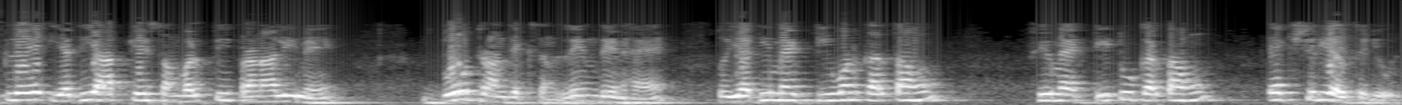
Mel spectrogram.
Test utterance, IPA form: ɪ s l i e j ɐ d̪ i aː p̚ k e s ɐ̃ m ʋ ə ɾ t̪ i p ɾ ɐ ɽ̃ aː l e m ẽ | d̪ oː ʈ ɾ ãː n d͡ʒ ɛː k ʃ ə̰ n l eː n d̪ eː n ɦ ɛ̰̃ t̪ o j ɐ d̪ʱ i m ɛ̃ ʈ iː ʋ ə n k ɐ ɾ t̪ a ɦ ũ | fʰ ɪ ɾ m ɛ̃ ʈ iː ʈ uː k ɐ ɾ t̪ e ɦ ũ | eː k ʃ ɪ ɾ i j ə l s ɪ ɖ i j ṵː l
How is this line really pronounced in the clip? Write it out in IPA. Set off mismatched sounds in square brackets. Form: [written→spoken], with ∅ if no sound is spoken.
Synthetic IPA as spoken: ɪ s l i e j ɐ d̪ i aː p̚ k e s ɐ̃ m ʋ ə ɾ t̪ i p ɾ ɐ ɽ̃ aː l [e→i] m ẽ | d̪ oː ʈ ɾ ãː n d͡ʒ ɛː k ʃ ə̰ n l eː n d̪ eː n ɦ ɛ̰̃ t̪ o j ɐ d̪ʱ i m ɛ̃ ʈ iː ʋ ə n k ɐ ɾ t̪ a ɦ ũ | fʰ ɪ ɾ m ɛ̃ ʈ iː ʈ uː k ɐ ɾ t̪ [e→a] ɦ ũ | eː k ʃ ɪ ɾ i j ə l s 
